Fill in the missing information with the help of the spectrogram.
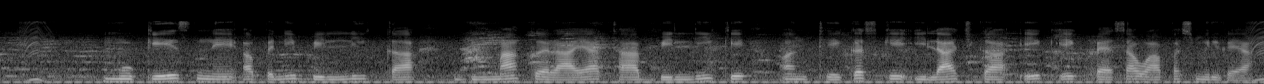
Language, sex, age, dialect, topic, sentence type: Hindi, male, 36-40, Kanauji Braj Bhasha, banking, statement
